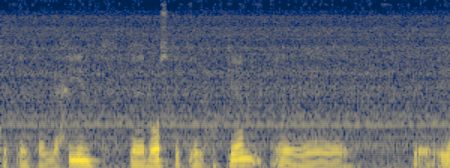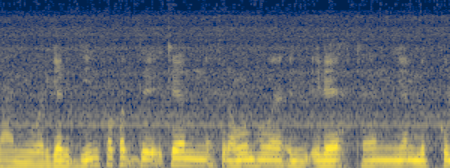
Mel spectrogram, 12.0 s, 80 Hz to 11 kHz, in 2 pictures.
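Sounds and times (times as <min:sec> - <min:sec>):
man hesitation sound: 0:00.0 - 0:04.7, 0:05.5 - 0:12.0
faint room hum: 0:00.0 - 0:12.0.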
